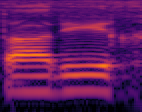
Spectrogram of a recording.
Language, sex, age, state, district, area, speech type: Urdu, male, 30-45, Uttar Pradesh, Gautam Buddha Nagar, urban, read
